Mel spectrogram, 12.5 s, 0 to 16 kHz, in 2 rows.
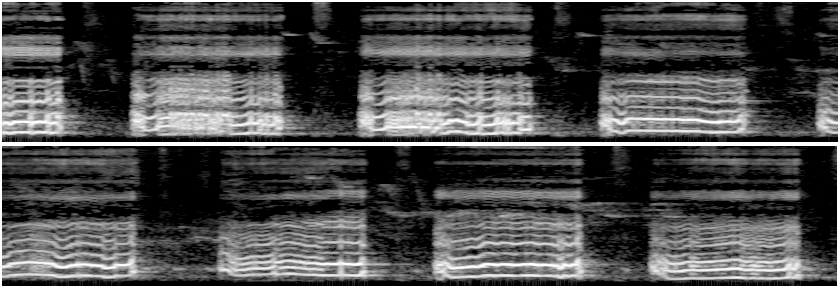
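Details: Pneumonia and distemper leave this puppy breathing loudly: strained, whining wheezes with a wobbling pitch, each about a second long, repeated roughly every 1.7 seconds, seven in sequence with short silences between.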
